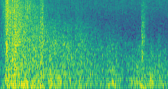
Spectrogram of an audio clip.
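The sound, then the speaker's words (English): Deep, heavy thunder rolls continuously on a dark, stormy night, loud, with a couple of sharper cracks breaking through the low rumble. No voices, just the storm's booming roar throughout. “It was a dark and stormy night.”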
